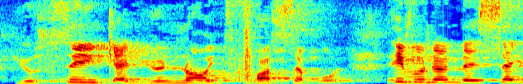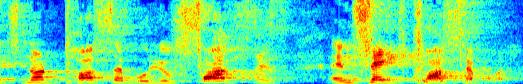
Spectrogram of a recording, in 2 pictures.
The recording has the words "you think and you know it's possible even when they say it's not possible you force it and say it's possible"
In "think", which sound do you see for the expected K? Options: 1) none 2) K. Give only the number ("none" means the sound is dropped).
2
